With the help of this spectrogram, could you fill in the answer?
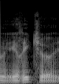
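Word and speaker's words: Erick: Et mon nom aussi, Eric D'Imperio. Eric, il y a une petite particule, ça s'écrit avec un C et un K.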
